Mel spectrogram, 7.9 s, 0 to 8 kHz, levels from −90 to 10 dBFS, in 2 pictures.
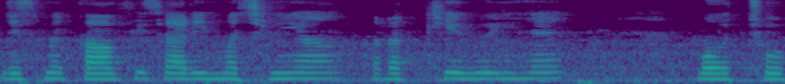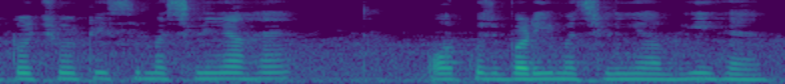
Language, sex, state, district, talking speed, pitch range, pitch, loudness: Hindi, female, Rajasthan, Nagaur, 155 wpm, 195-210 Hz, 205 Hz, -42 LUFS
